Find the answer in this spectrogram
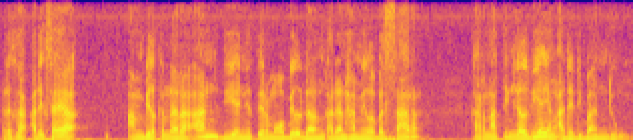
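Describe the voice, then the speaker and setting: A woman preaching a sermon in church, casual and lively, swinging between loud exclamations and quiet storytelling, with slang and questions to the congregation. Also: lowish voice, fairly quick.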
